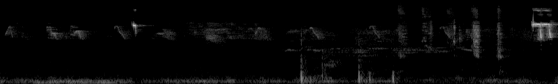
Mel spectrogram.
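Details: Lure-bird Blue-crowned hanging parrot, noted for calling by day and by night, gives scattered squeaky high chirps, then a sharp piercing call near the start and a loud shrill burst at the end, over soft low noise.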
